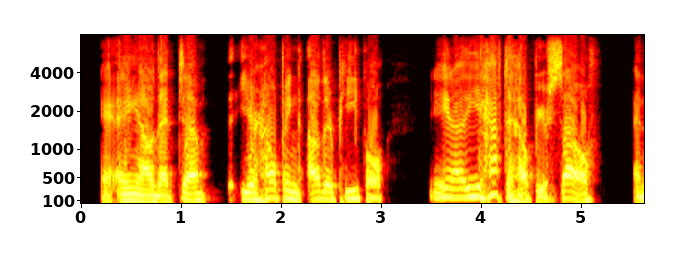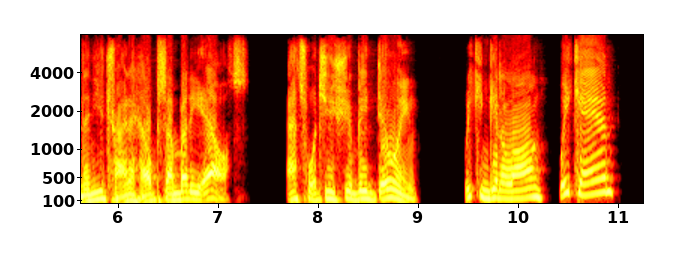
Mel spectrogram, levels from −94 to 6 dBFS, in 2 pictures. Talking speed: 185 wpm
